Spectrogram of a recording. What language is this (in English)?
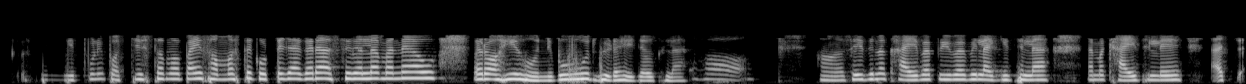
Odia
